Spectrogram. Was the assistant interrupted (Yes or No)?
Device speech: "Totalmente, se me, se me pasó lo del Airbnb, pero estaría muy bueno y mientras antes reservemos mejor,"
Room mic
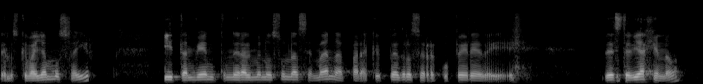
Yes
